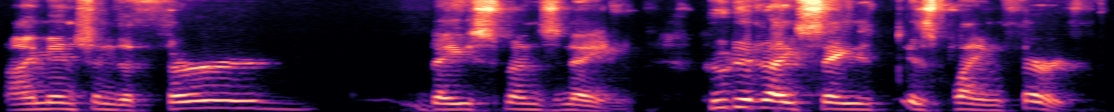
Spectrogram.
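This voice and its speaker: A performer acts out a confused, increasingly exasperated questioner in a stage comedy double act. The voice sits at a middle pitch and pushes insistently through each question. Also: lively intonation, slow pace, mellow. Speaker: amateur readers theater performer. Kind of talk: staged comic dialogue reading.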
